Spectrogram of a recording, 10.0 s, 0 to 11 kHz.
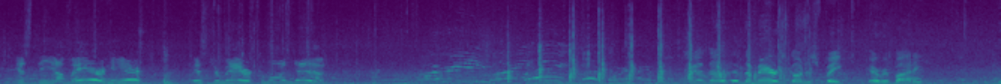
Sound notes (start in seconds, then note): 3.9 crowd chattering; 5.0 crowd clapping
